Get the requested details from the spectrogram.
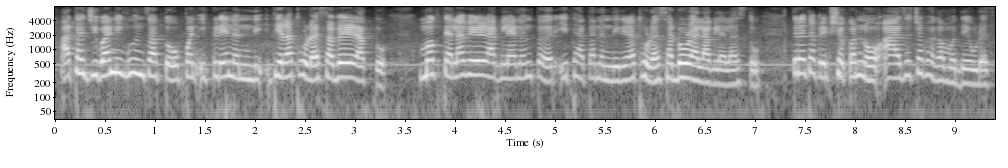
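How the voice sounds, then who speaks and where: A woman retelling a TV serial episode in a brisk storytelling way, with frequent hesitation sounds. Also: high-pitched, a little hiss or hum. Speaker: TV serial recap narrator.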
